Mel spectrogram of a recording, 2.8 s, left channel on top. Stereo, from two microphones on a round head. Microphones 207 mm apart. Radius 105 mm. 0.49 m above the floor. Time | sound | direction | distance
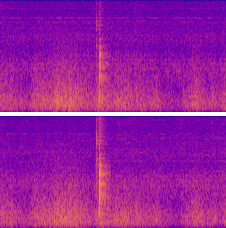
1.2 | a clap | 35° right (ahead or behind) | ?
